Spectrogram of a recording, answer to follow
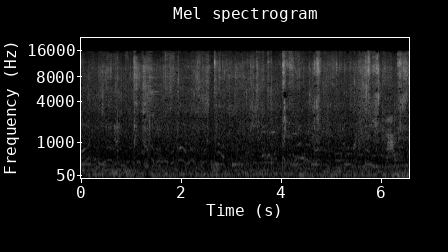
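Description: Indistinct voices of people talking over a steady low rumble, with a few sharp clicks of metal pétanque boules knocking together as players pick them up.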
